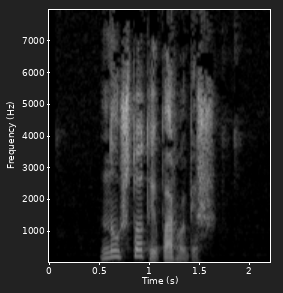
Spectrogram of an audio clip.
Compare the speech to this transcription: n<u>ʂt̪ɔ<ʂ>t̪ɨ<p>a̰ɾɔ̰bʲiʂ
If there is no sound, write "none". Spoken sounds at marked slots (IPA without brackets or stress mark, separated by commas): u, none, p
